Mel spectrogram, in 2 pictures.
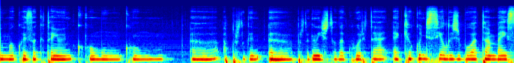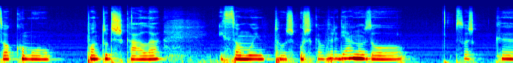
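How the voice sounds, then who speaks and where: A woman's voice: mid-range voice, warm tone. A woman raised in Switzerland, a film director answering a festival question in a hesitant way with many fillers and restarts. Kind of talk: festival Q&A talk.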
